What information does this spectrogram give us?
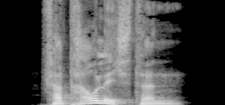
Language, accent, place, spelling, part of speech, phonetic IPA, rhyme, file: German, Germany, Berlin, vertraulichsten, adjective, [fɛɐ̯ˈtʁaʊ̯lɪçstn̩], -aʊ̯lɪçstn̩, De-vertraulichsten.ogg
- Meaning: 1. superlative degree of vertraulich 2. inflection of vertraulich: strong genitive masculine/neuter singular superlative degree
